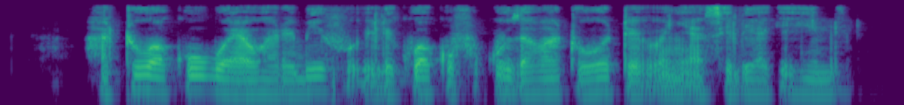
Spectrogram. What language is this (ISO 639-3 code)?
swa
